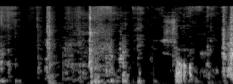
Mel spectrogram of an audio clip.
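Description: Cardboard box being opened by hand: a few short scraping and knocking noises as the tab and flaps slide apart, with a man's voice starting near the end.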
